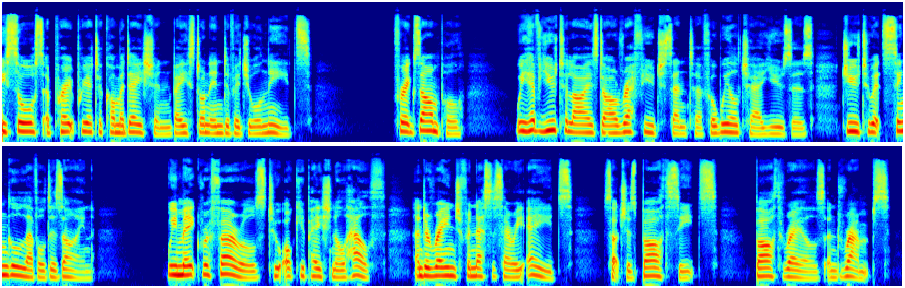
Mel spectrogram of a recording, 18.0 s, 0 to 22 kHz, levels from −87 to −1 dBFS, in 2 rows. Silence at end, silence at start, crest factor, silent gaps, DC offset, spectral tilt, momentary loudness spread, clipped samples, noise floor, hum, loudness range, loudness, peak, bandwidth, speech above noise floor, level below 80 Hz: 0.15 s; 0 s; 16 dB; none; under 0.1%; -4 dB/octave; 11 LU; under 0.1%; -78 dBFS; none; 3 LU; -18 LUFS; -2 dBFS; 16.5 kHz; 61 dB; -62 dBFS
